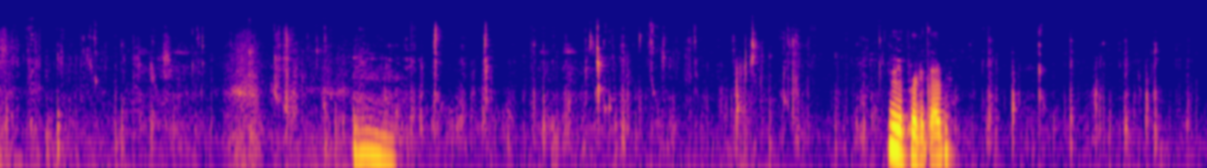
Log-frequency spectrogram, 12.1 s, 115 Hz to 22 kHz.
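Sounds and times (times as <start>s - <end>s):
chewing and crunching: 0.0s - 12.0s
person humming: 3.5s - 4.0s.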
